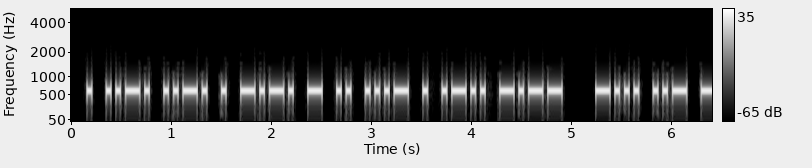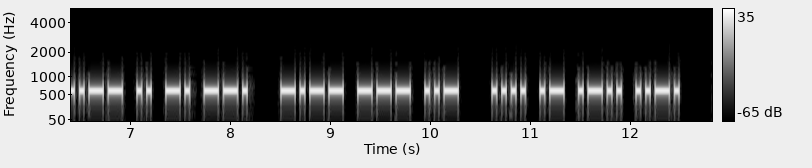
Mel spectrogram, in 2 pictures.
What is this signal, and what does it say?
Morse code, heard as a keyed tone, about 25 wpm, 600 Hz. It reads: EFFECTIVELY BUYING YOU HALF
